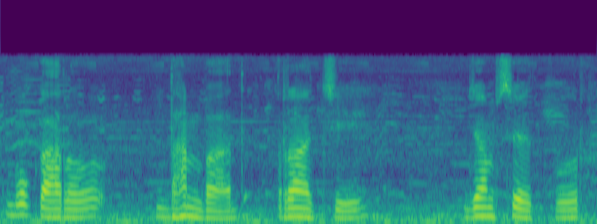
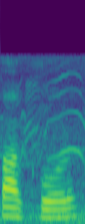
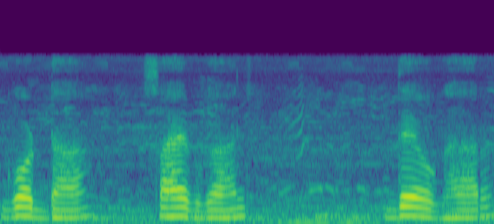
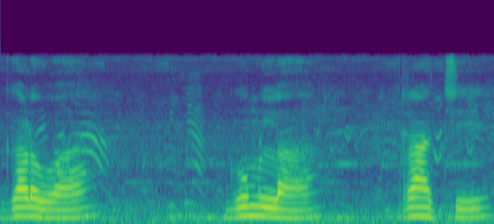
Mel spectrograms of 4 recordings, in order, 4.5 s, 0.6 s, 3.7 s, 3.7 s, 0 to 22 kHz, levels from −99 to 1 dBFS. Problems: constant background noise, continuous background conversations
